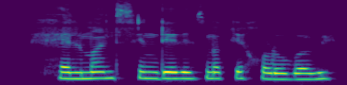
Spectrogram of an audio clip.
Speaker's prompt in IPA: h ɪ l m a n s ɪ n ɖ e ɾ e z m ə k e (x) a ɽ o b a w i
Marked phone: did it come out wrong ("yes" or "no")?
no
